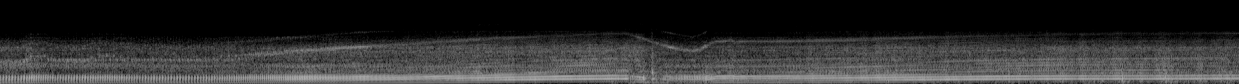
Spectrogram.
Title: Buzzing noises while in neutral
